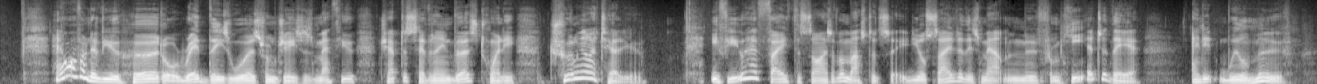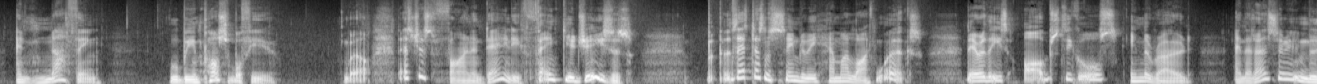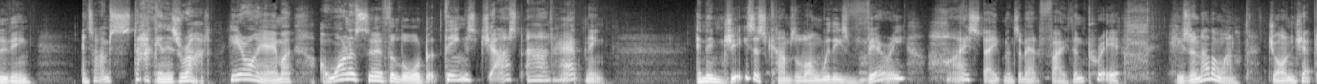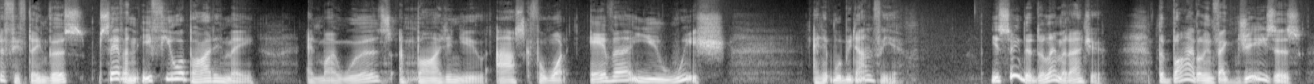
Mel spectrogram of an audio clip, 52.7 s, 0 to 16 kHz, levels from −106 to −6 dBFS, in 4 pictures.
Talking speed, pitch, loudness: 185 wpm, 115 Hz, -17 LUFS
